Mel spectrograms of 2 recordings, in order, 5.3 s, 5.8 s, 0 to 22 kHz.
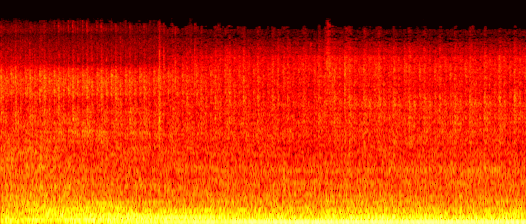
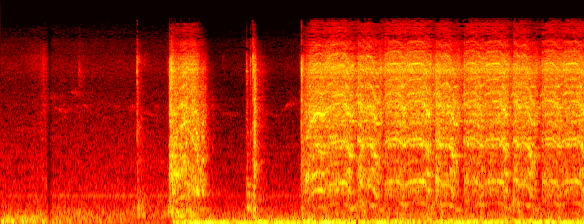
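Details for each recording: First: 1989 Toyota FJ62 Land Cruiser straight-six, barn find parked about ten years, 291k miles, first running after revival: light quick tick about four per second over steady idle; valve train tick from bad valve adjuster screws. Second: 1989 Toyota FJ62 barn find, plug wires off, cranking for oil pressure and compression test: starter spins in short bursts at even, unlabored speed with no drag.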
